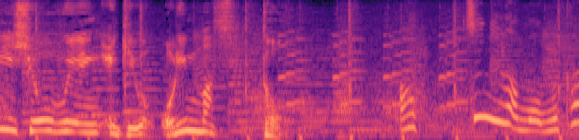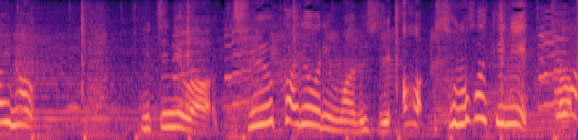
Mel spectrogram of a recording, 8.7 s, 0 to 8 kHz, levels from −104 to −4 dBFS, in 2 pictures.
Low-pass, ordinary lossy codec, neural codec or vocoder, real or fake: none; none; none; real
